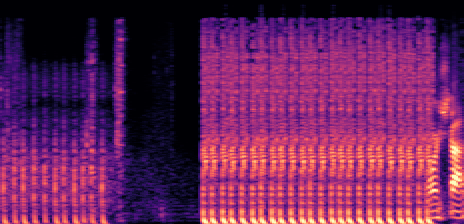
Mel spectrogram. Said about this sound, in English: More shots coming in from Morph GPX.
